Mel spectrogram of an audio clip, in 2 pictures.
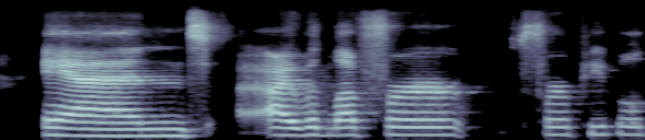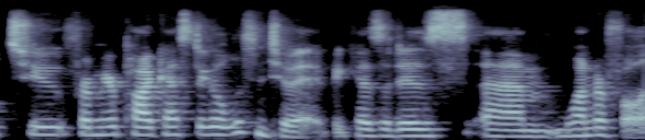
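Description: A woman with a Maritime Canadian accent, medium pitch, fairly even intonation and a moderate pace, over a quiet background. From Nova Scotia, Canada. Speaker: photographer and educator. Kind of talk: interview conversation. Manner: casual with frequent fillers.

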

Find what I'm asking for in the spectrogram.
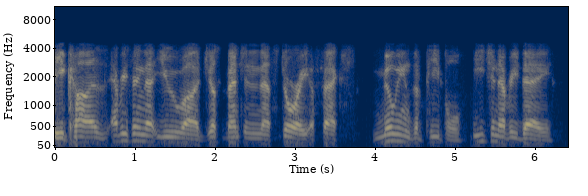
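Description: At a moderate pace, a man talks in an ordinary speaking voice, medium in pitch, with ordinary pitch variation. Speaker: podcast guest. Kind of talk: casual interview chat.

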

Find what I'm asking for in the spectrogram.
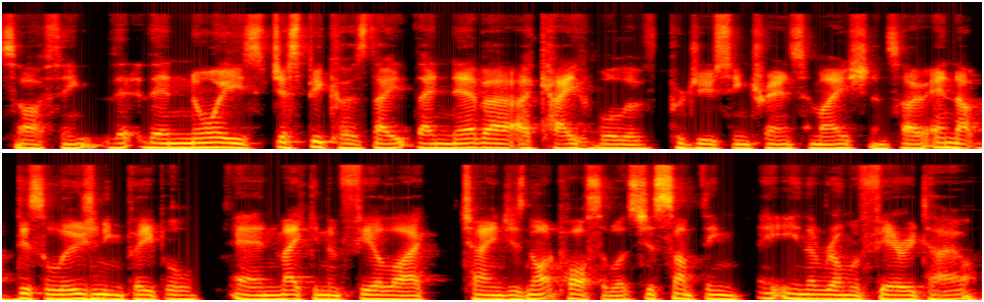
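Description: In an Australian accent, a man talks at a moderate pace and medium pitch with monotone, flat intonation, a somewhat breathy quality, very even loudness and hardly any pauses. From rural Australia. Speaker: coach and workshop facilitator. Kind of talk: casual interview conversation. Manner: plain-spoken, concise.

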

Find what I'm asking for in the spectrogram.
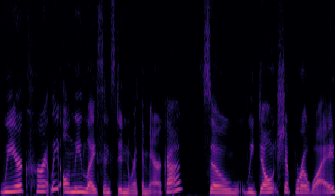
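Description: A woman with a Canadian accent uses a normal speaking voice, fairly high in pitch, at a moderate pace with ordinary pitch variation. The recording is very clean, with a silent background. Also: dry, close sound with no echo. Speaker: condom company founder. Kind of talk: casual interview.

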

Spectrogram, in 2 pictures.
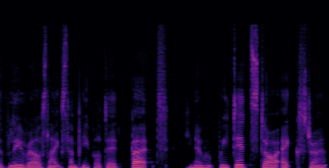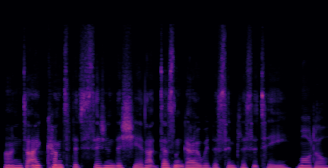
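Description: A woman speaks in a Yorkshire accent at a moderate pace. The sound is dry and close, with no echo. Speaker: midlife coach and author. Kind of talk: interview conversation.

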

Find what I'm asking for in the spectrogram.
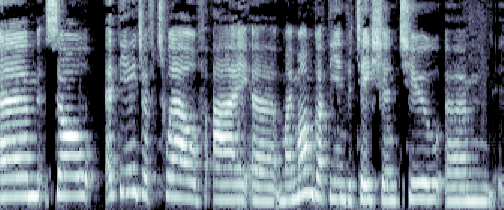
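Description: With a Dutch accent, the speaker has a bright, sharp tone and ordinary pitch variation. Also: woman. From Netherlands. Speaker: former nun, workplace reintegration coach. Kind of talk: interview conversation. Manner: halting.

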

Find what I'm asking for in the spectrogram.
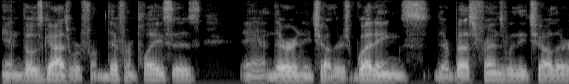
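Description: A man's normal speaking voice at a medium pitch, fairly even intonation and a moderate pace against a quiet background. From Humboldt County, Northern California. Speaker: college baseball head coach. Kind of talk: interview.

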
